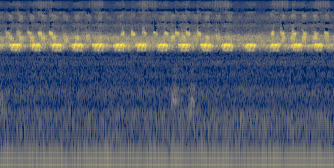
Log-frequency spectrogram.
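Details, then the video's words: Crickets with other insects in an autumn night orchestra near a streetlamp, a piercing high trill throbbing rhythmically around twice a second, with two quick faint lower notes midway. "가을의 한 복판 곤충들의 합창"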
